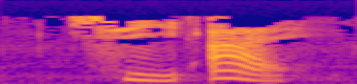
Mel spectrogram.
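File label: "喜爱", Mandarin Chinese; chinese flashcards; hsk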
